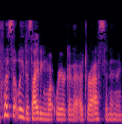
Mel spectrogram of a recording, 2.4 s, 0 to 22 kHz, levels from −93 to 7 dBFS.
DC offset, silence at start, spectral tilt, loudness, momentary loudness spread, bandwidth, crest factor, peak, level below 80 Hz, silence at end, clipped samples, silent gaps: under 0.1%; 0 s; -5 dB/octave; -23 LUFS; 7 LU; 11.5 kHz; 20 dB; -4 dBFS; -70 dBFS; 0 s; under 0.1%; none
